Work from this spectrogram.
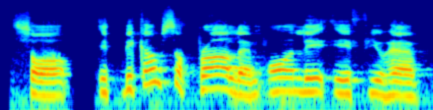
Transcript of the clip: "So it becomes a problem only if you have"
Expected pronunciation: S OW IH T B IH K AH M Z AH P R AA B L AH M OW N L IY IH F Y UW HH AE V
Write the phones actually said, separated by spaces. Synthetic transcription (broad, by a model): S OW IH T B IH K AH M S AH P R AA B L AH M OW N L IY IH F Y UW HH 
